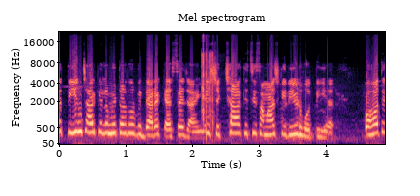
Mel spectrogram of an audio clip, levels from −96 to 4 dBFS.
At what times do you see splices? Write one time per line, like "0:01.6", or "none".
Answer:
0:02.2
